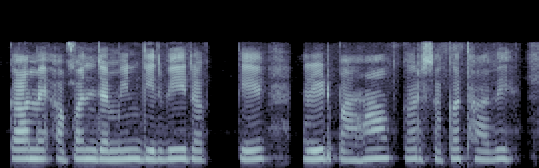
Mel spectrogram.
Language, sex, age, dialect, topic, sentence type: Chhattisgarhi, female, 51-55, Eastern, banking, question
